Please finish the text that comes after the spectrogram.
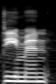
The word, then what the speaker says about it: Daemon: So, someone may say it is pronounced demon. There is literature to prove that. I don't care. I think it should be pronounced Daemon because we have the word demon, and it is a different word, and we're going to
